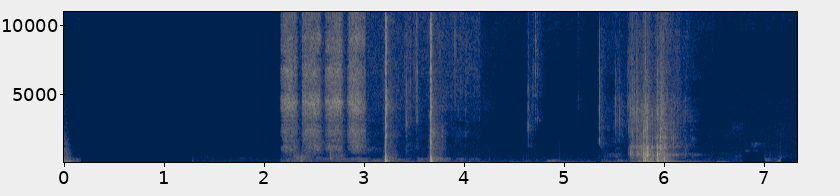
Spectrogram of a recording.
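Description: A baked cut-out cookie broken apart by hand, starting about two seconds in: a second of crumbly crackling and then two sharp snaps. Near the end, sugar poured from a small cup into a glass bowl, a soft hiss of about a second.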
